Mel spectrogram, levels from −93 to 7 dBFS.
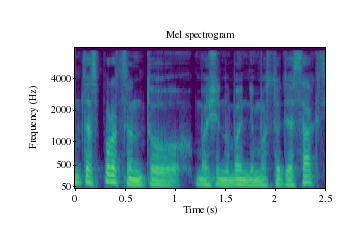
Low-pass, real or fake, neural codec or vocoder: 7.2 kHz; real; none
